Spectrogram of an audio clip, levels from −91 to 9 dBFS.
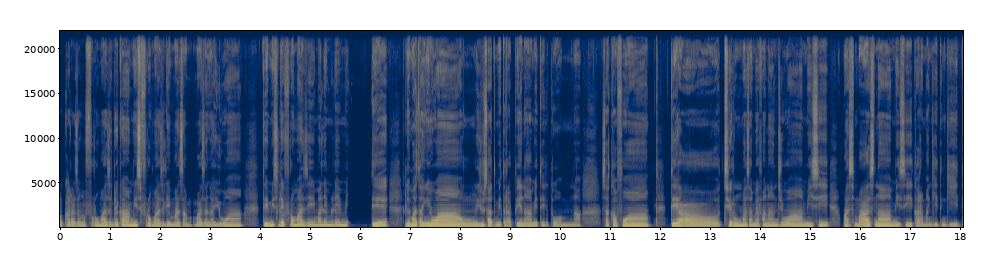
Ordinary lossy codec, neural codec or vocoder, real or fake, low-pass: none; none; real; none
